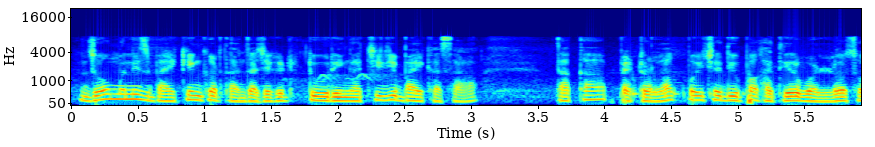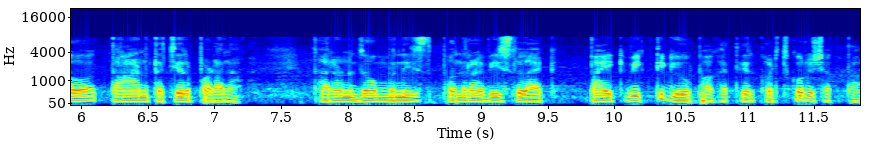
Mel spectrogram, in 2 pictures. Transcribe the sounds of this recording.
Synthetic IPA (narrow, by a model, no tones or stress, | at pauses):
d͡zɔməniːsbajkĩŋɡkəɾt̪ãnd͡zat͡ɕakəʈiʈuɾiŋɡat͡ɕid͡ʑibajkasa | t̪akapɛʈɾɔlak̚pəjɕed̪iwpakʰat̪iːɾʋəɽlɔsɔt̪aɳt̪at͡ɕiːɾpəɽana | kaɾəɳd͡zɔməniːspənd̪ɾaʋiːslak | b̥ajkʋik̚t̪iɡʱewpʰakʰat̪iːɾkʰəɾət͡skəɾuːɕəkt̪a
